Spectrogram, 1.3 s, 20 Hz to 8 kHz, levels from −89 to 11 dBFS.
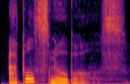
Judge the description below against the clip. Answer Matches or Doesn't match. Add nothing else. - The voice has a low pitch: Doesn't match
